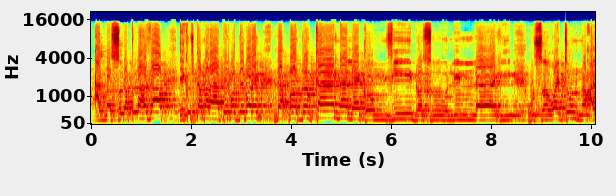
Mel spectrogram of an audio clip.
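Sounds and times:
man chanting into a microphone: 0:00.0 - 0:10.0.

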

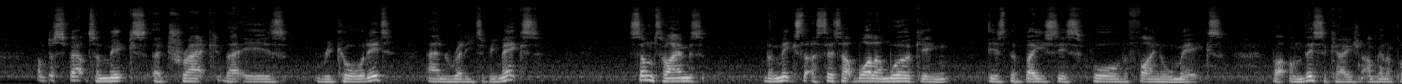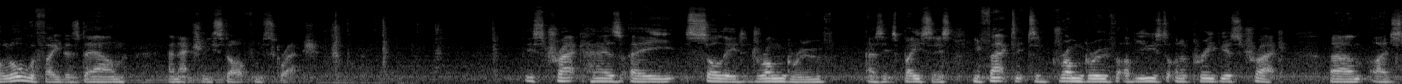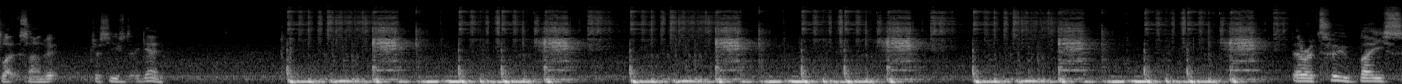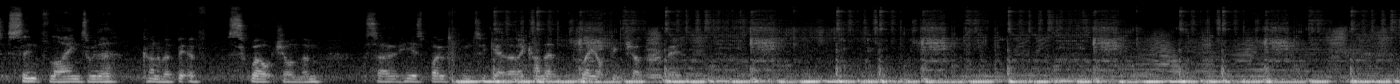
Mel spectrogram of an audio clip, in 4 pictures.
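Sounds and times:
squelchy bass synth: 0:30.9 - 0:40.8, 0:46.6 - 0:56.0
slow electronic dub drum groove: 0:30.9 - 0:41.0, 0:46.6 - 0:56.0.

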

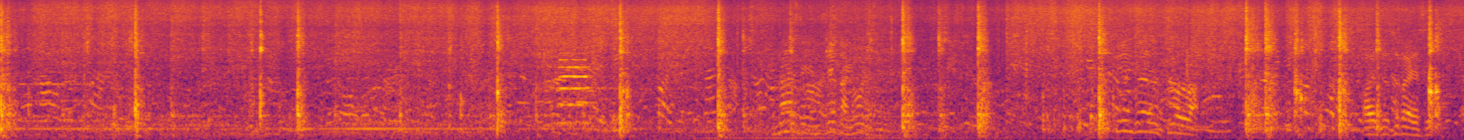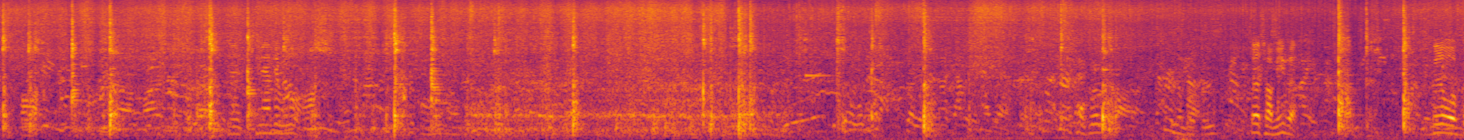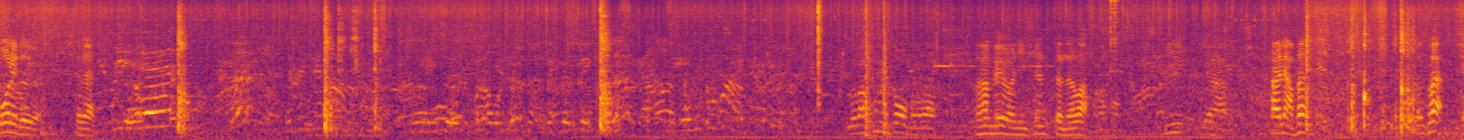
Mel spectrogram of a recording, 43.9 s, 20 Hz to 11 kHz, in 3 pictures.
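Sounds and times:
metal ladle clanking on wok: 0:00.0 - 0:06.5, 0:07.1 - 0:08.0, 0:08.6 - 0:11.2
metal ladle striking wok: 0:00.0 - 0:24.4
metal spatula scraping and clanking: 0:00.0 - 0:26.0, 0:42.2 - 0:43.9
noodles sizzling in a wok: 0:00.0 - 0:43.9.

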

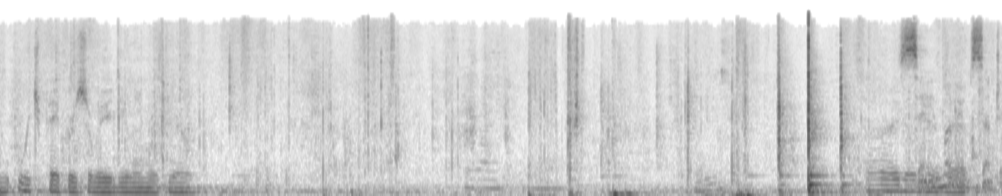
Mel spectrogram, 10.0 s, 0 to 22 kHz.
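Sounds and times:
papers and objects knocking on wood: 0:05.2 - 0:08.7.

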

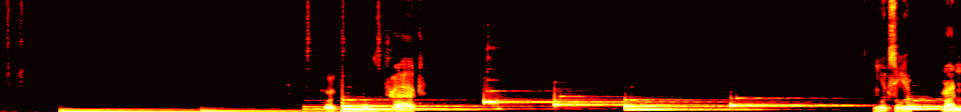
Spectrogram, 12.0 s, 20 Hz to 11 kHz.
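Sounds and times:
soft sustained chords: 0:01.1 - 0:10.8.

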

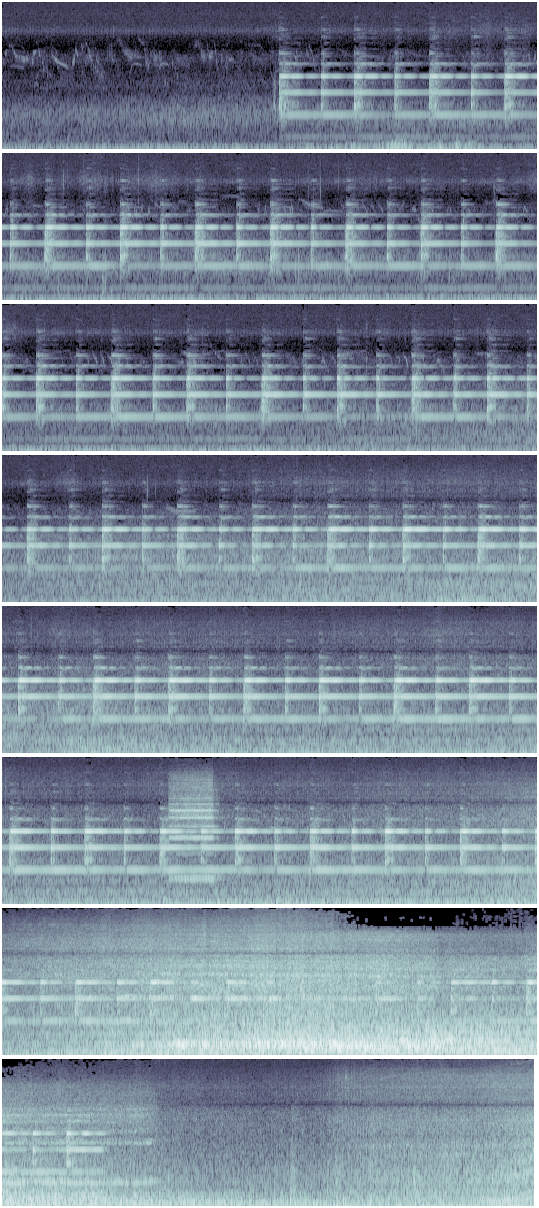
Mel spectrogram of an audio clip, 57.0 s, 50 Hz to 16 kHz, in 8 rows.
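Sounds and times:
level crossing bell ringing: 0:03.7 - 0:44.6
low rumble: 0:39.3 - 0:56.3.

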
